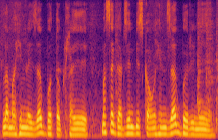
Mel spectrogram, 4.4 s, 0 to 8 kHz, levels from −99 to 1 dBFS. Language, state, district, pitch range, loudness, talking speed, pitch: Kokborok, Tripura, West Tripura, 125-150 Hz, -14 LUFS, 125 wpm, 140 Hz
